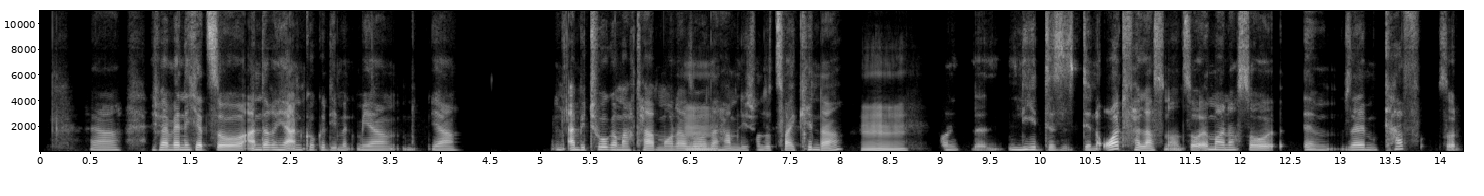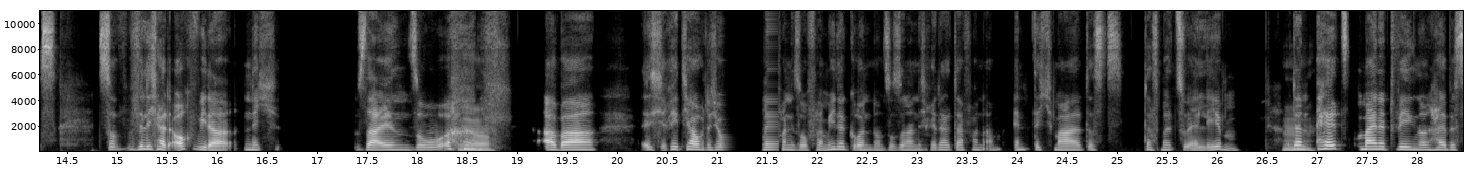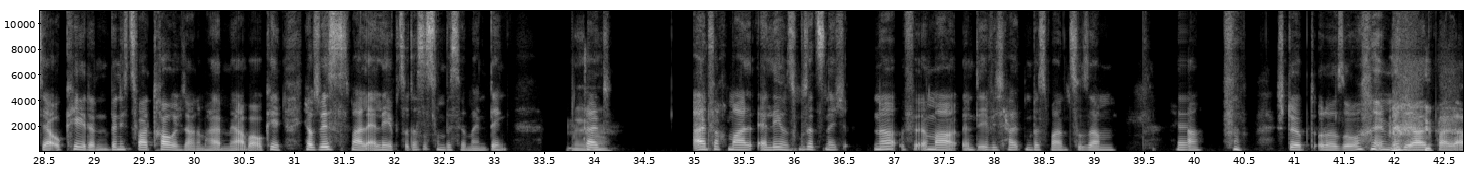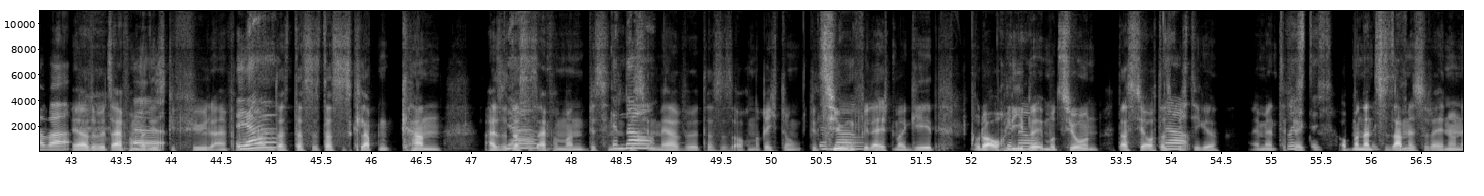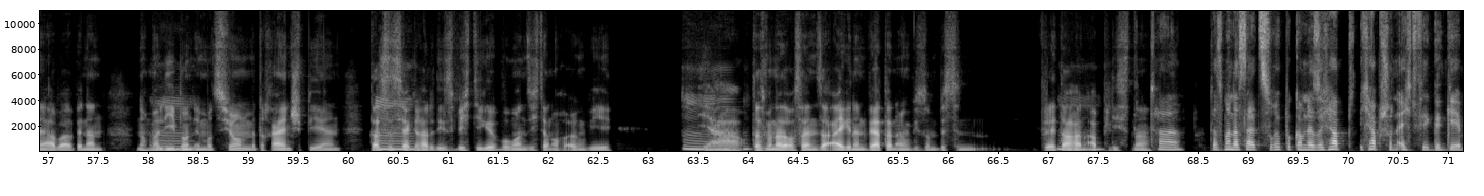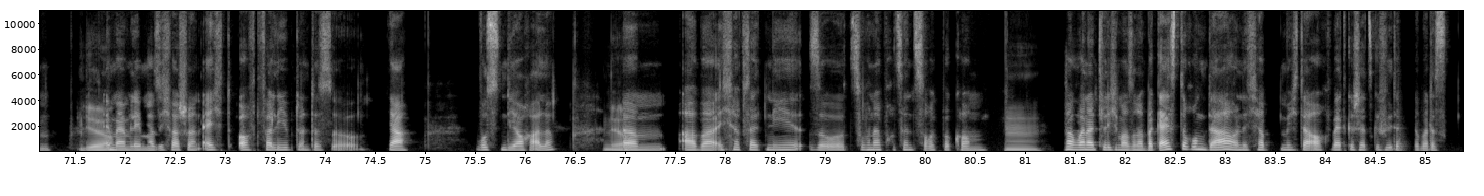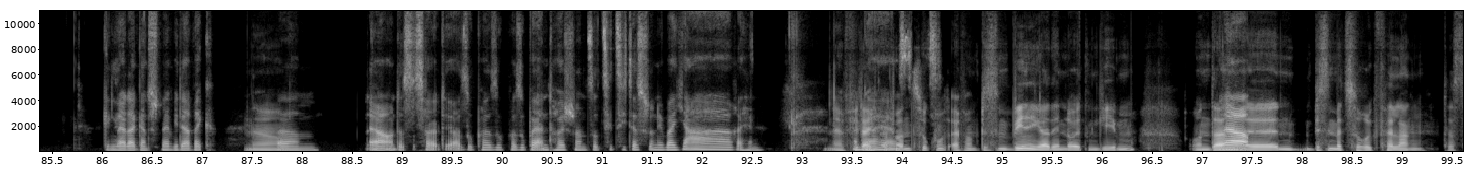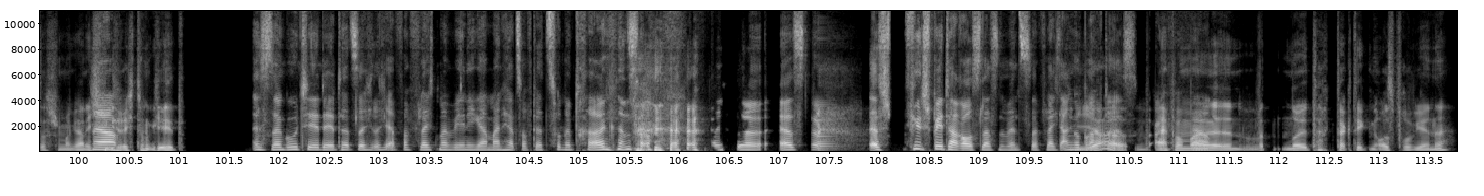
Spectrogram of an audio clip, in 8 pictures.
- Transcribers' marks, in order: chuckle; chuckle; snort; chuckle; laughing while speaking: "Beziehung vielleicht"; drawn out: "Jahre"; laughing while speaking: "in die Richtung geht"; chuckle; laugh; laughing while speaking: "und so"; unintelligible speech
- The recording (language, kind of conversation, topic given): German, advice, Wie kann ich mit Ablehnung und Selbstzweifeln umgehen, ohne den Mut zu verlieren?
- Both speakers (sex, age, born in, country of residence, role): female, 25-29, Germany, Sweden, user; male, 25-29, Germany, Germany, advisor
